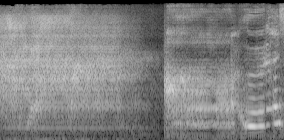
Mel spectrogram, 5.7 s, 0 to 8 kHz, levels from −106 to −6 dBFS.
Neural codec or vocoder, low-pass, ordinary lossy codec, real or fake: codec, 16 kHz, 0.8 kbps, ZipCodec; 7.2 kHz; MP3, 48 kbps; fake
